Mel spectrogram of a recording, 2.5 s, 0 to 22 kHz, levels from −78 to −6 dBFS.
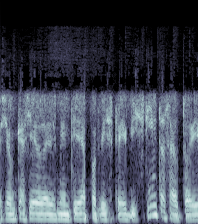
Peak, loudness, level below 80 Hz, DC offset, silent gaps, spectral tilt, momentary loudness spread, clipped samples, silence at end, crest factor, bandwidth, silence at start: -4 dBFS; -17 LUFS; -40 dBFS; under 0.1%; none; -6 dB/octave; 2 LU; under 0.1%; 0 s; 14 dB; 14 kHz; 0 s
